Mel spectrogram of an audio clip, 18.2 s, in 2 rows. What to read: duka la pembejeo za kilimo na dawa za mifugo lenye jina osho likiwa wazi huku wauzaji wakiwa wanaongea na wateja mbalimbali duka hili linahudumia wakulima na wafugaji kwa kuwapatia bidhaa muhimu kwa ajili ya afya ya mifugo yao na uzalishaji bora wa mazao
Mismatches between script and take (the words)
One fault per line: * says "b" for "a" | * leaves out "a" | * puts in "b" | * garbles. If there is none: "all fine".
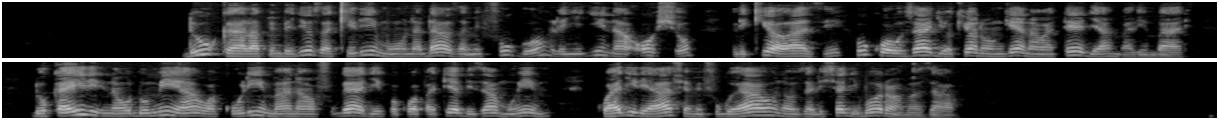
all fine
